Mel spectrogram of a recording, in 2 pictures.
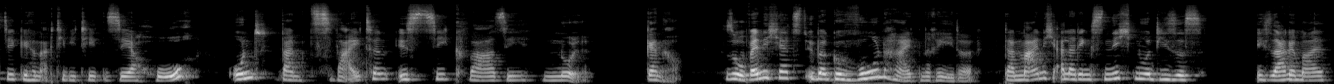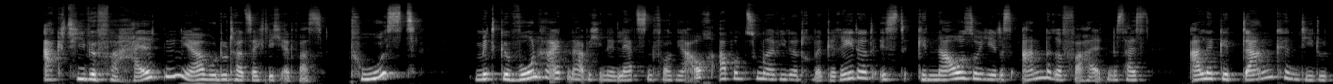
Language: German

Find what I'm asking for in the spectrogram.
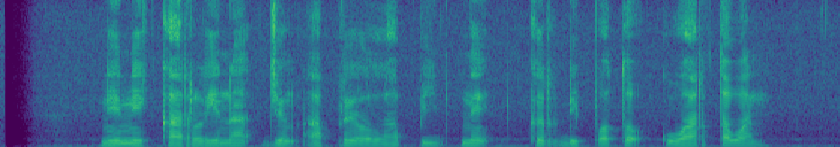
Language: Sundanese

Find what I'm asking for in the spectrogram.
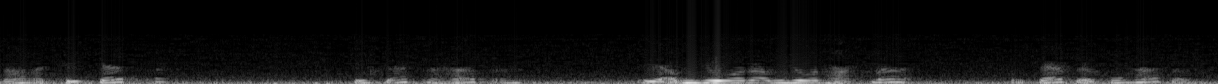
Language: Vietnamese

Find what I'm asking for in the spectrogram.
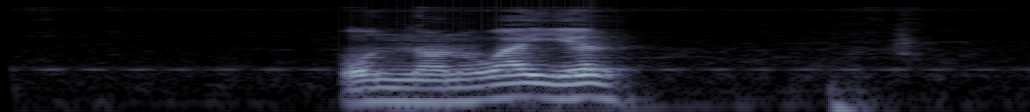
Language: Fang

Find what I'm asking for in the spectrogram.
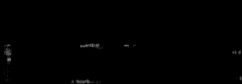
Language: Chinese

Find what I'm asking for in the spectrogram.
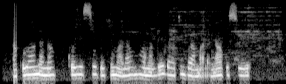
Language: Ganda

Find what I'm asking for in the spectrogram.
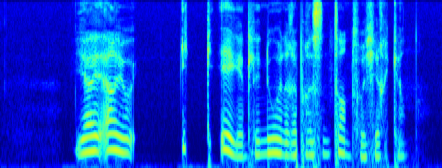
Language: Norwegian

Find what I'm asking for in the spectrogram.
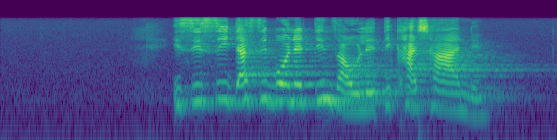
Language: Swati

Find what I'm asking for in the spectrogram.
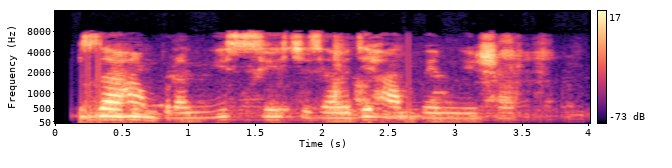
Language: Kinyarwanda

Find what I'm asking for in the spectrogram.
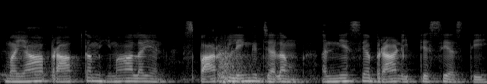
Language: Sanskrit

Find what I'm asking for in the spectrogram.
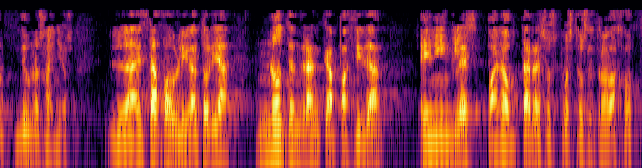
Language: Spanish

